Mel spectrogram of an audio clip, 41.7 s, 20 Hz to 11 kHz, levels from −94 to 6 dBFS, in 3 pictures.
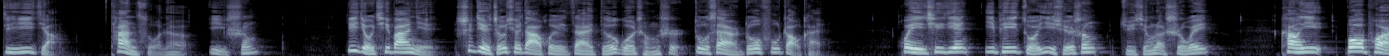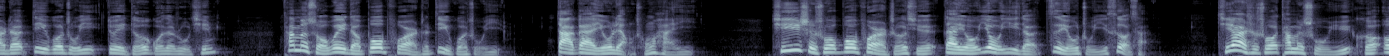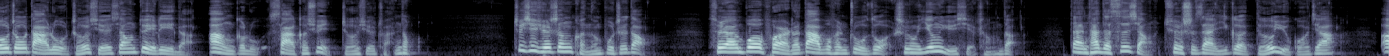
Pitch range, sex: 130-195 Hz, male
